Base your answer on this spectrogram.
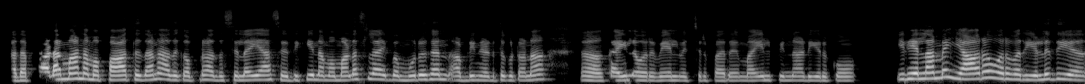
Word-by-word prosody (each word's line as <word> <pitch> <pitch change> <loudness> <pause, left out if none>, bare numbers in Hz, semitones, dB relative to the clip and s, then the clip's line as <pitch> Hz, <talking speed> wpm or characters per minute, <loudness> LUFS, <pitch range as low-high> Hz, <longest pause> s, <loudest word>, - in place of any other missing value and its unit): அத 185 - +1 0.2
படமா 225 +6 +6
நம்ம 230 -3 +3 0.2
பார்த்து 215 +1 +4
தானே 220 +4 0
அதுக்கப்புறம் 205 +1 -2
அத 190 -1 -5
சிலையா 200 +2 +1
செதுக்கி, 200 +3 -3
நம்ம 195 -1 -2
மனசில 235 +3 -1
இப்ப 205 -2 -3
முருகன் 225 +3 +2
அப்டின்னு 195 +1 -3
எடுத்துக்கிட்டோம்னா, 195 +2 -3 0.5
அ 195 - 0 0.2
கையில 190 +2 0
ஒரு 185 - -4
வேல் 185 0 -3
வச்சிருப்பாரு. 180 0 -7
மயில் 190 +2 -4
பின்னாடி 185 0 -5
இருக்கும். 180 0 -5 0.5
இது 245 - 0
எல்லாமே 275 +5 +4 0.2
யாரோ 255 +5 +5
ஒருவர் 240 -4 +1
எழுதிய 240 +2 0
200 Hz, 155 wpm, -21 LUFS, 190-230 Hz, 0.5 s, படமா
